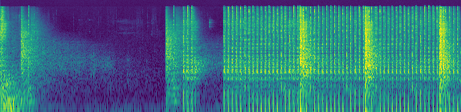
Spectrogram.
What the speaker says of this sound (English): Machine gun on that guy right there.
